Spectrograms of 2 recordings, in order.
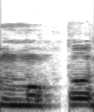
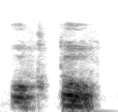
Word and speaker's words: उक्तो: उच्चारण पर आप ध्यान दीजिए, एवं मुक्तो नहीं होगा, एवं उक्तो, उक्तो।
